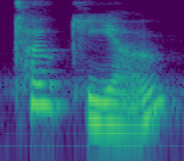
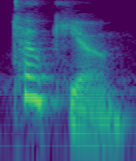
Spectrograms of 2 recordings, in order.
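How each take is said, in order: First: The word is said with three syllables. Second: The word is said with two syllables. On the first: "three syllables and be pronounced Tokyo" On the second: "or two syllables"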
